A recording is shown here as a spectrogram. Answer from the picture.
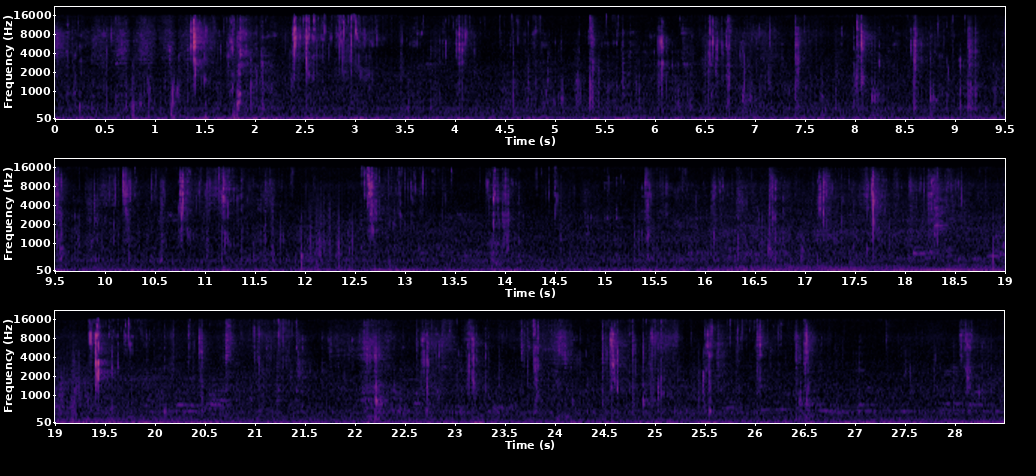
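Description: Close-miked chewing and lip smacking of someone eating rice by hand: a steady, irregular run of sharp wet clicks. At times there are squishes of rice being mixed by hand on a steel plate.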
